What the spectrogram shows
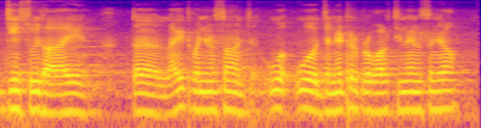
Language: Sindhi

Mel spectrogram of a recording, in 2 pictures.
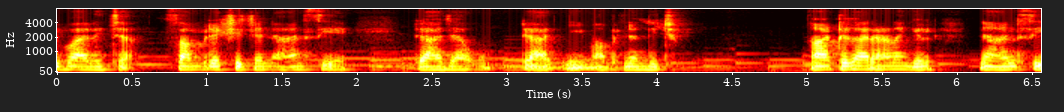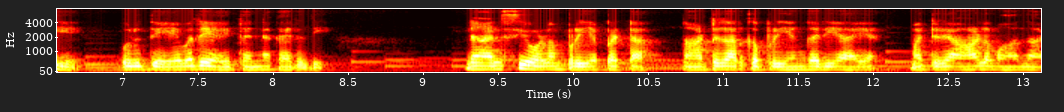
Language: Malayalam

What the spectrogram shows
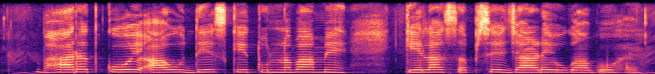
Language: Magahi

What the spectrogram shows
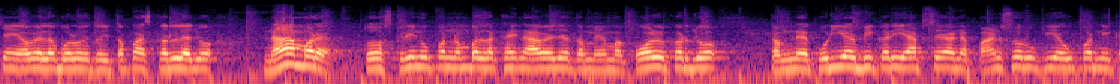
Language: Gujarati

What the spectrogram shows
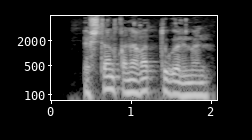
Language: Bashkir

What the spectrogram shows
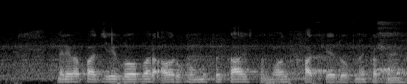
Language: Hindi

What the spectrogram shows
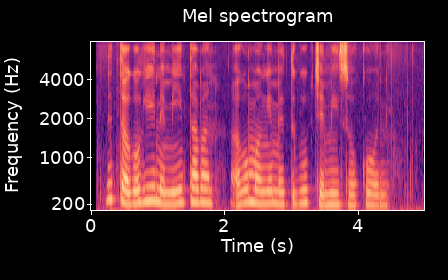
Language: Kalenjin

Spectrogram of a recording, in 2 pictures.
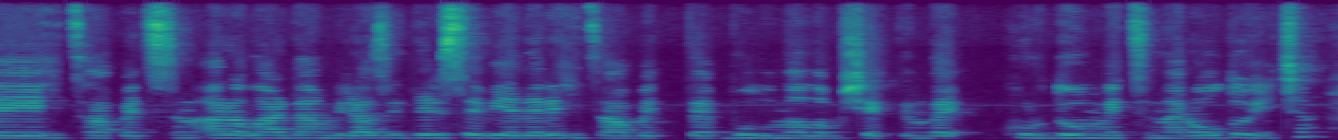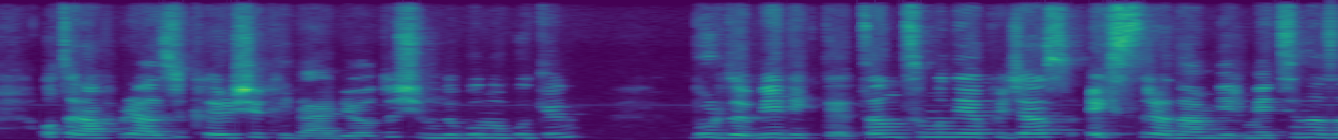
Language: Turkish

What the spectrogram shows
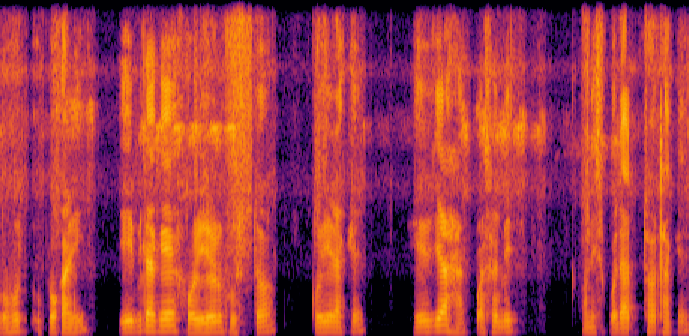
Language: Assamese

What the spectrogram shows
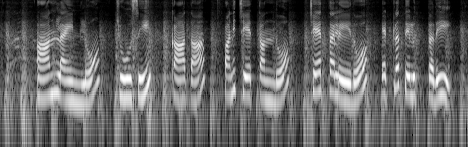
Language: Telugu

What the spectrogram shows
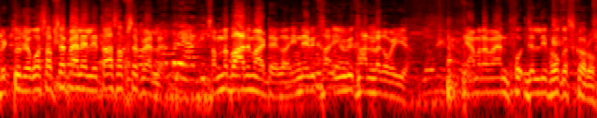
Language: Hindi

